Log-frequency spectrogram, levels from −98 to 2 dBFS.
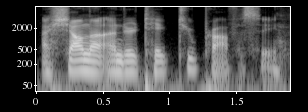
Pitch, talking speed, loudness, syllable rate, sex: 120 Hz, 190 wpm, -22 LUFS, 6.1 syllables/s, male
